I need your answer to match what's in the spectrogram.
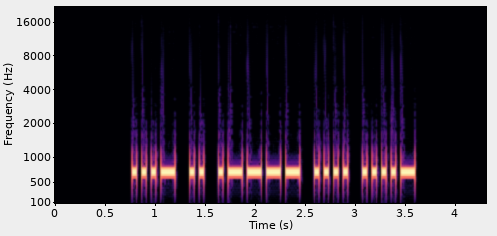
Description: Morse code, heard as a keyed tone, about 25 wpm, 700 Hz. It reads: VI1H4
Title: Five Challenging Letter-Number Combinations 25wpm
